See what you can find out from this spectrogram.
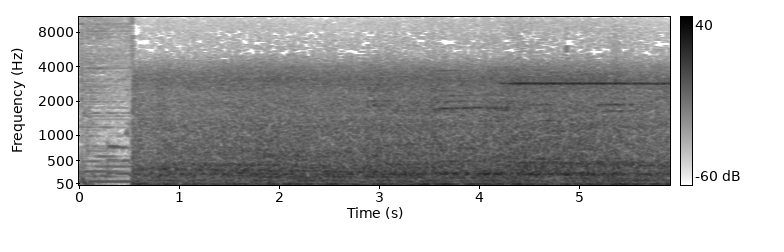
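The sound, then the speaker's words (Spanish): A train of the new Line 6 of the Santiago Metro in Chile, still in testing, rolls steadily along the rails, a loud, continuous rumble that begins abruptly, with a faint high-pitched wheel squeal rising toward the end. No one speaks. “Los trenes, que aún se encuentran sujetos a pruebas y en marcha blanca, unirán en 10 estaciones a las comunas de Providencia y Cerrillos.”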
